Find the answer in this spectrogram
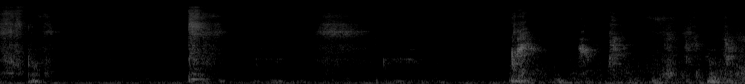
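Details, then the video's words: A pug indoors trying to get a kitten to play, giving repeated short breathy snorts and sniffing bursts roughly every one to two seconds, over a faint steady electrical hum. "Very Important Pug Wants To Play"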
